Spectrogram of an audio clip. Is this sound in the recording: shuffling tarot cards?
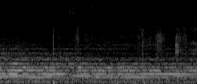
no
